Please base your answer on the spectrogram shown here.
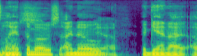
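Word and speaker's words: Lanthimos: I think it's Lanthamos. I know. Again, I I listened to Stav say it and he says it the Greek American way where like he has the accents in the right place.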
